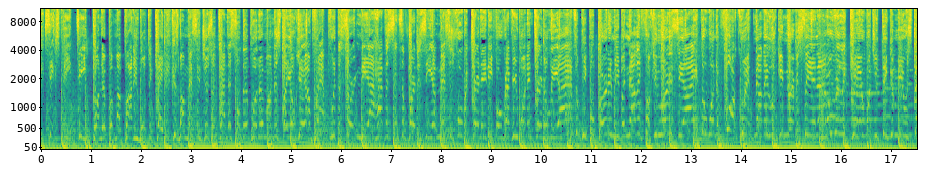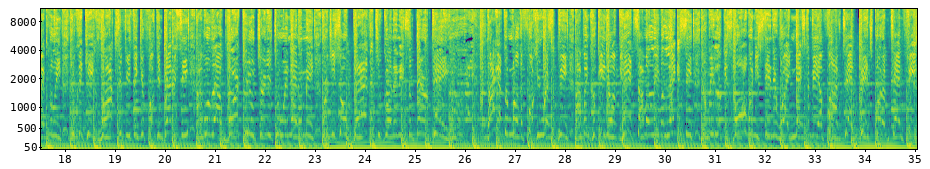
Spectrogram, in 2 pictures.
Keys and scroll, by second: 24.5 ctrl+i, 26.4 ctrl+alt+z, 26.8 ctrl+alt+z, 27.2 ctrl+alt+z.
